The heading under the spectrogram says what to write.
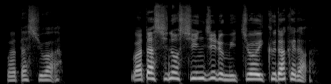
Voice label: lady cool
